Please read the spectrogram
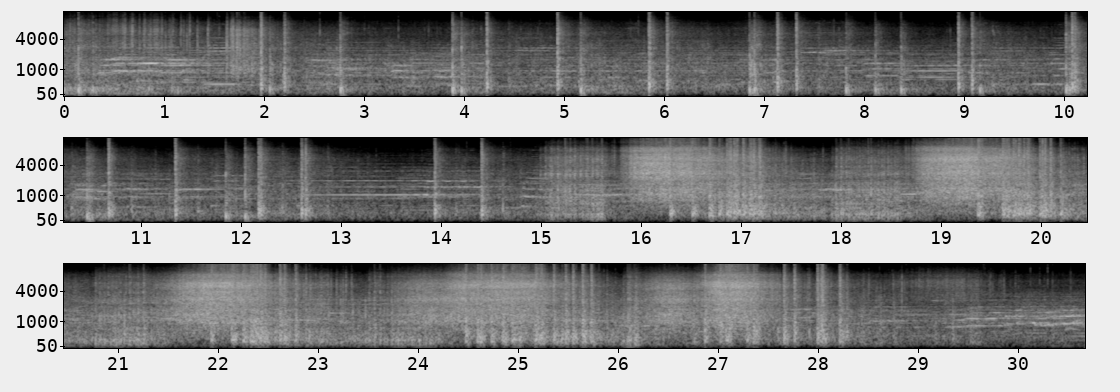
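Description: Fireworks display: aerial shells bursting in a rapid series of sharp bangs. From about halfway, several long waves of dense crackling and hissing come as masses of shells burst together.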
